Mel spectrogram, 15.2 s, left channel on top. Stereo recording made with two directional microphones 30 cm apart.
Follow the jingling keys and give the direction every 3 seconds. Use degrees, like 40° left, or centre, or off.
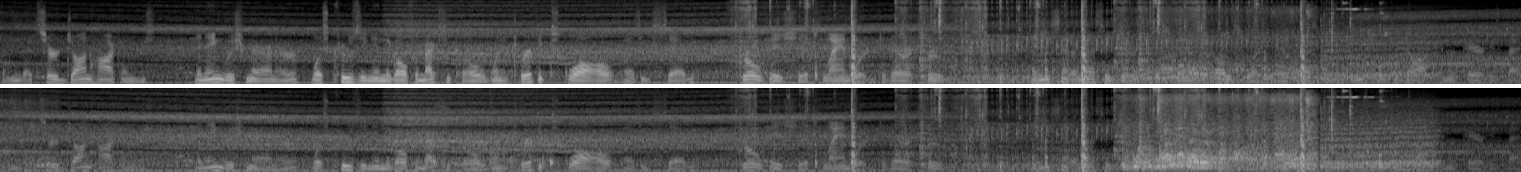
off, off, 40° left, 10° left, 40° right.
